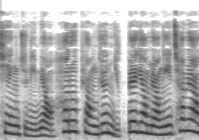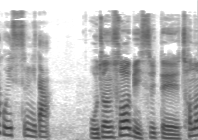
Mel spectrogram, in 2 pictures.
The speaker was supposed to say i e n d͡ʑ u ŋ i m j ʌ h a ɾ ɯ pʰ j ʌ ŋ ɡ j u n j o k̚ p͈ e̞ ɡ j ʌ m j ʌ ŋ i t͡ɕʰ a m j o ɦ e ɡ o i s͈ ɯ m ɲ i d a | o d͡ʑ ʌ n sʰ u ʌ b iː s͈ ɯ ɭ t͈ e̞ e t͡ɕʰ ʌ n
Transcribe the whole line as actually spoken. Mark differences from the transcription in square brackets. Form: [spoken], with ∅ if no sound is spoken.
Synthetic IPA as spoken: i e [ŋ] d͡ʑ u ŋ i m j ʌ h a ɾ [u] pʰ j ʌ ŋ ɡ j u n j [u] k̚ p͈ e̞ ɡ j ʌ m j ʌ ŋ i t͡ɕʰ a m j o ɦ [a] ɡ o i s͈ ɯ m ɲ i d a | o d͡ʑ ʌ n sʰ u ʌ b iː s͈ ɯ ɭ t͈ e̞ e t͡ɕʰ ʌ n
